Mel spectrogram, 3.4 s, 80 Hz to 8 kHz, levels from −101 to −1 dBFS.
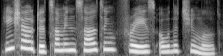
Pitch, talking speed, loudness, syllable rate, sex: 290 Hz, 145 wpm, -16 LUFS, 4.4 syllables/s, female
